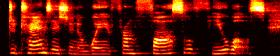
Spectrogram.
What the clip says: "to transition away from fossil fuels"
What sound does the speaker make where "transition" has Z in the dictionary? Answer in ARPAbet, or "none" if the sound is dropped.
Z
